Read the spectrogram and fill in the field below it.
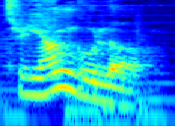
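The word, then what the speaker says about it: triángulo: you say triangle triangle triangle in Spanish it's triangulo triangular say with me triangulo good job hmm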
